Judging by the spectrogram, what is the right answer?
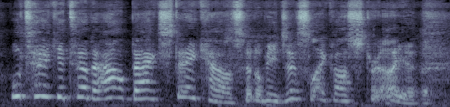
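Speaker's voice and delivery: high-pitched imitation of eager family; well-meaning relatives. Family offering visiting couple a treat, mock-eager. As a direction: pitch it up as a naively helpful relative. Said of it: "God bless the family".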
